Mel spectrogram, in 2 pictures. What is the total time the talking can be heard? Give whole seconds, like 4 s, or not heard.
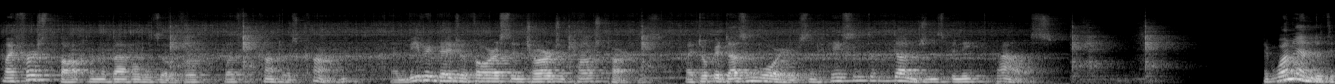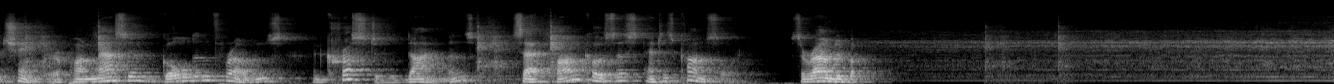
19 s.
